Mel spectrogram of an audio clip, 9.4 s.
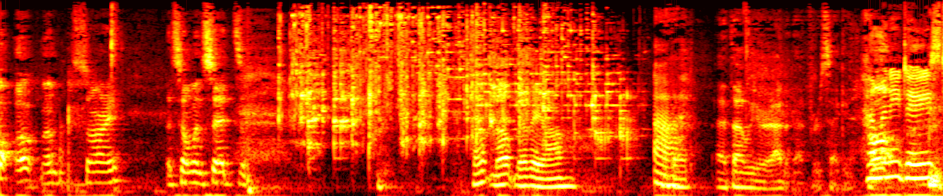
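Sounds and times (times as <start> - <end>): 
speech: 0.0 - 2.8, 4.7 - 5.9, 6.6 - 9.4
dishes clinking and clattering: 2.7 - 6.9.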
